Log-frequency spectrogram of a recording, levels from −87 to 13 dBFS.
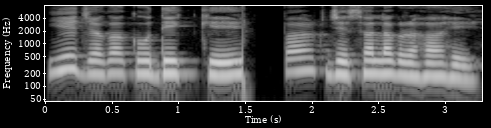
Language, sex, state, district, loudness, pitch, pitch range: Hindi, female, Arunachal Pradesh, Longding, -15 LUFS, 200 Hz, 185-205 Hz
